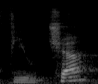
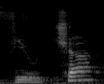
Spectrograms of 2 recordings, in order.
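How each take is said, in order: Both takes have the same delivery.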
